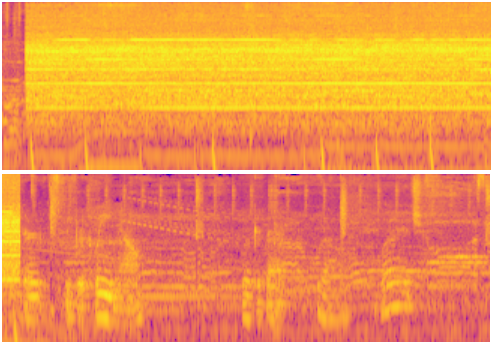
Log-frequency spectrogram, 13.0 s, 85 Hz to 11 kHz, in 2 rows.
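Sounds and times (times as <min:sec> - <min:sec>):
hair dryer running: 0:00.0 - 0:06.8.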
